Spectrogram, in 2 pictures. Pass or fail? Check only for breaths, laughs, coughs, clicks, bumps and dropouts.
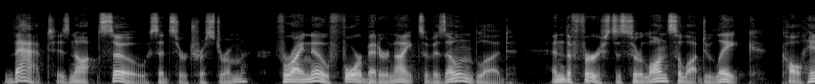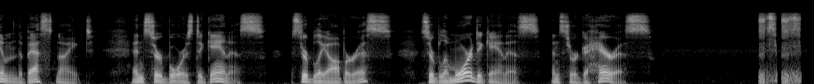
fail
